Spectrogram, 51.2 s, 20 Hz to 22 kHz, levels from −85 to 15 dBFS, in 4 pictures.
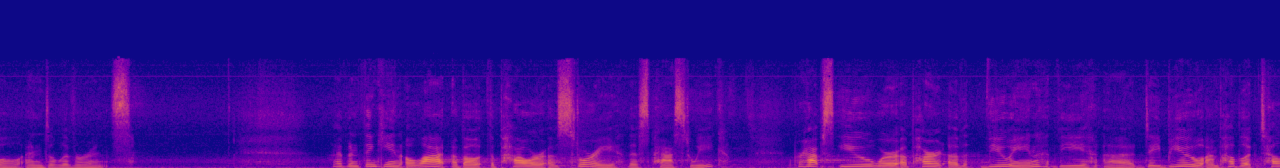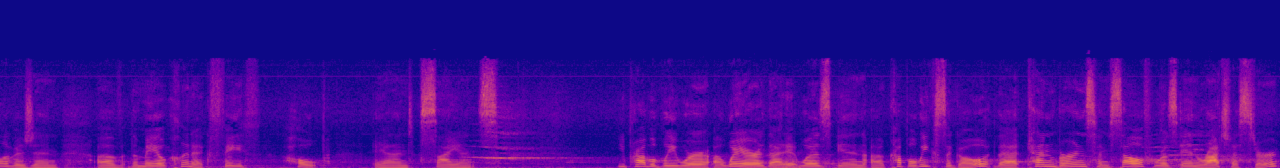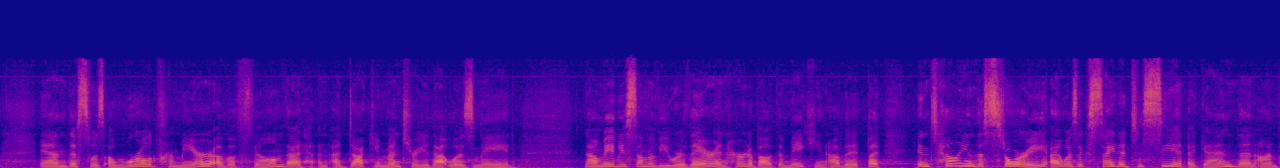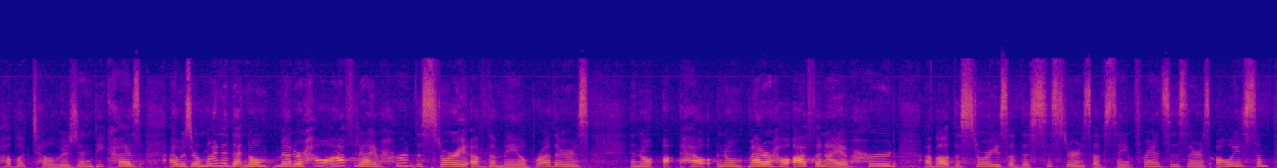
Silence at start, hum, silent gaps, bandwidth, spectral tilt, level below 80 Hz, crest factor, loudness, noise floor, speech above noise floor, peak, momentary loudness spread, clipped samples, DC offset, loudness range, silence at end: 0 s; none; none; 15 kHz; -4 dB/octave; -70 dBFS; 22 dB; -27 LUFS; -56 dBFS; 29 dB; -4 dBFS; 12 LU; under 0.1%; under 0.1%; 8 LU; 0.1 s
